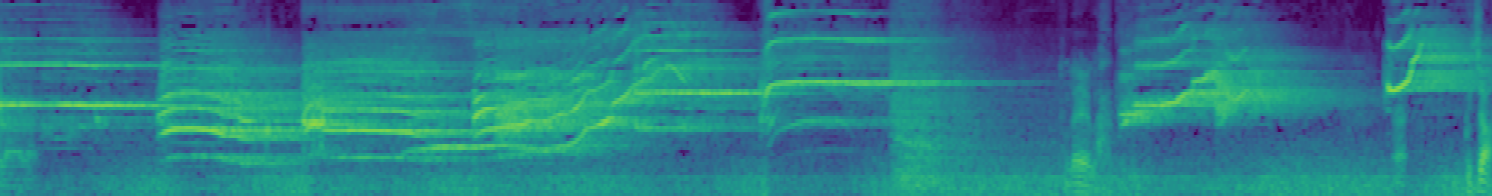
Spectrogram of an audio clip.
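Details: Two captive young beluga whales singing in an aquarium with their trainer, one drifting off-key then returning, seemingly tired. Long harmonic whistles slide up and down, with rising glides, squeals and brief pauses, and faint voices in between.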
